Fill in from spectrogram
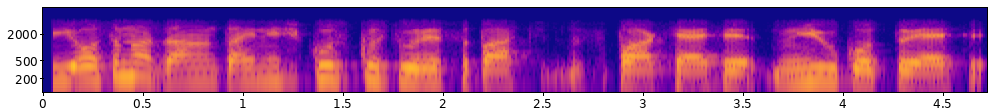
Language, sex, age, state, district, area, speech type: Kashmiri, male, 30-45, Jammu and Kashmir, Ganderbal, rural, conversation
